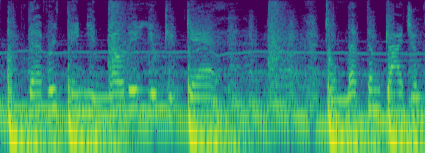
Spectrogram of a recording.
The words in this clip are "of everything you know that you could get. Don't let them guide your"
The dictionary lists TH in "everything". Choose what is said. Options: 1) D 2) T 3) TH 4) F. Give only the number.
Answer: 3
